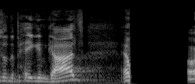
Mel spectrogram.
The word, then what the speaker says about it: Gad: may say it as Gad g a d but it's not pronounced as Gad it's pronounced God okay now if you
